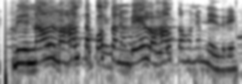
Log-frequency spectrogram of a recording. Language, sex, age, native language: Icelandic, female, 50-59, Icelandic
